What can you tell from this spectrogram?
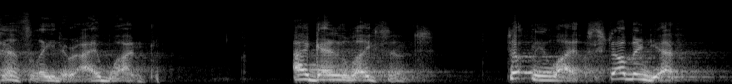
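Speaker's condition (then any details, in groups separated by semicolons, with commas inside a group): Cerebral palsy; affects walking and speech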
